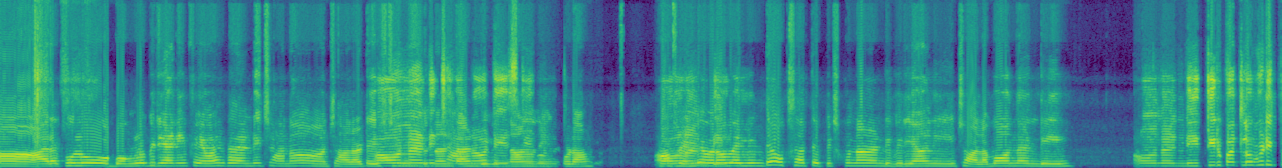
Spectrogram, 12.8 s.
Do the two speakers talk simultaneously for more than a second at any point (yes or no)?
yes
